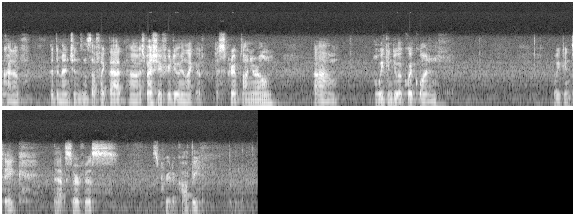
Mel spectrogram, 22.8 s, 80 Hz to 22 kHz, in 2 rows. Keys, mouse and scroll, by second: 8.0-8.7 scroll down 10, 8.7-9.4 scroll down 5, 9.4 right click, 9.4-11.3 scroll down 3, 11.3 click, 15.9 KP_5, 16.0 KP_0, 17.9-18.5 scroll down 5, 18.5-19.8 scroll down 5, 19.8-20.1 scroll up 3.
